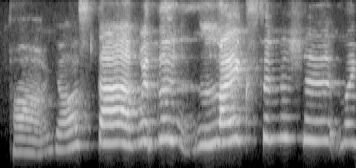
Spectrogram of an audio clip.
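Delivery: crying, tearful, high-pitched speech. Speaking to viewers on camera after sharing news, crying while talking. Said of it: "you're gonna make me cry more".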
